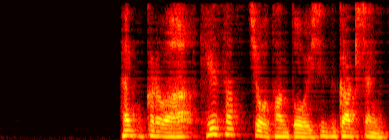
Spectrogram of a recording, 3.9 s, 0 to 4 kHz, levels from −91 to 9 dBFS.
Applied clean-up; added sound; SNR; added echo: neural mask model DeepFilterNet 3.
